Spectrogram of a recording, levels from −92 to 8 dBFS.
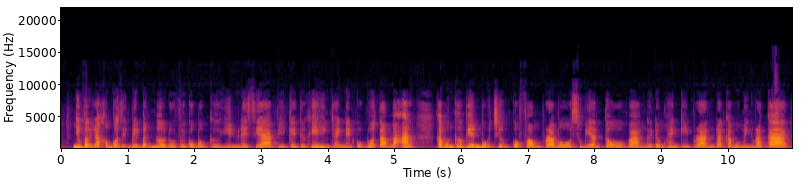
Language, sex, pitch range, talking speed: Vietnamese, female, 185-245 Hz, 235 wpm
